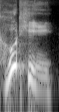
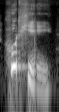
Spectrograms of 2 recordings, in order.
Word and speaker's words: Houthi: It's pronounced Houthi.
